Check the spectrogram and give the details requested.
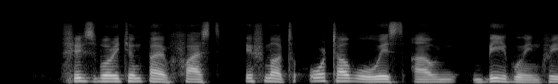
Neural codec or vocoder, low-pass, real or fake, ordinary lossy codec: codec, 16 kHz, 0.5 kbps, FunCodec, trained on Chinese and English, 25 frames a second; none; fake; none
